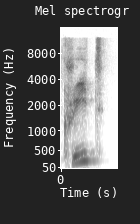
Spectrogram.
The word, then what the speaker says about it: Crete: You pronounce it Crete, right?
